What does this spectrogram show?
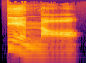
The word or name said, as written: dian4nao3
